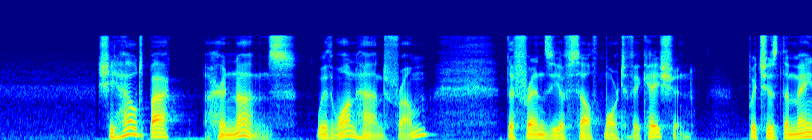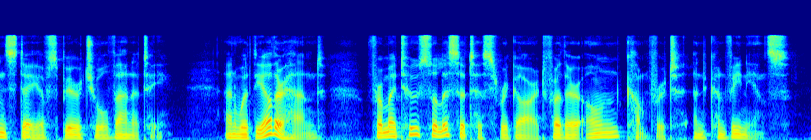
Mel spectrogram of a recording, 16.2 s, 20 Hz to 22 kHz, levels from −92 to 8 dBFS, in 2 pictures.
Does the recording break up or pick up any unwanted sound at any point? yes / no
no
